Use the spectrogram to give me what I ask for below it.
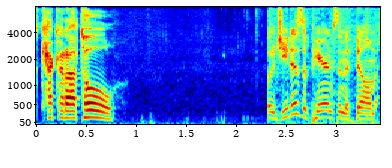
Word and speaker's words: Kakarot: of Go, but in actuality, it's because of Kakaroto, because that's how his name is. That's how Goku's name is pronounced in Japan. We call it Kakarot in America, but in Japan it's Kakaroto.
